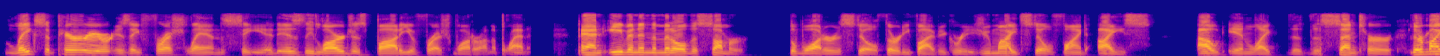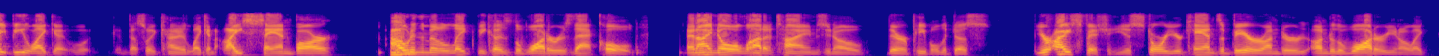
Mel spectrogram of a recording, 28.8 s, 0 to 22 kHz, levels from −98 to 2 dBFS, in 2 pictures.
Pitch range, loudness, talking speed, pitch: 105-130 Hz, -21 LUFS, 210 wpm, 120 Hz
